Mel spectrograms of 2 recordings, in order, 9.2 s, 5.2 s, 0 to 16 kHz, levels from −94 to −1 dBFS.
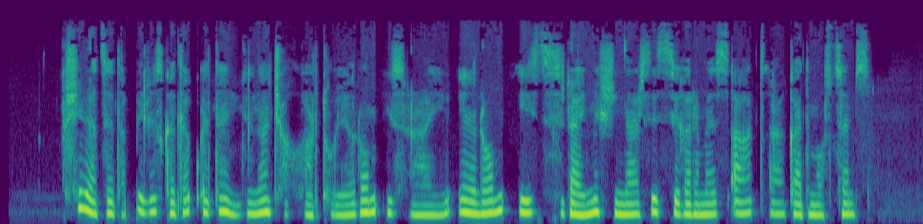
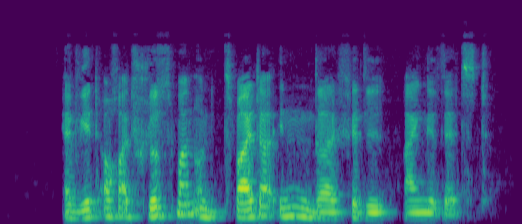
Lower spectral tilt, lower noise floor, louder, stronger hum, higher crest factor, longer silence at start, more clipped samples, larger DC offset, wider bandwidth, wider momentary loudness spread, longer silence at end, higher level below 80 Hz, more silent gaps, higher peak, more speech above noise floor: about the same, -6 dB/octave vs -7 dB/octave; second, -62 dBFS vs under -90 dBFS; first, -20 LUFS vs -23 LUFS; neither; about the same, 18 dB vs 20 dB; about the same, 0.65 s vs 0.65 s; neither; neither; first, 10.5 kHz vs 7.6 kHz; second, 9 LU vs 13 LU; first, 0.55 s vs 0.35 s; about the same, -64 dBFS vs -66 dBFS; neither; about the same, -2 dBFS vs -2 dBFS; second, 43 dB vs over 68 dB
